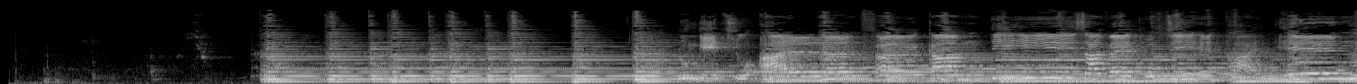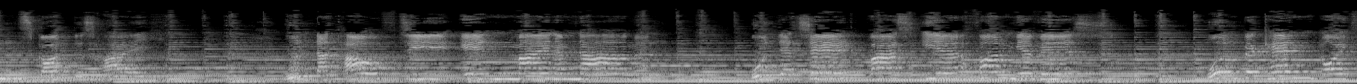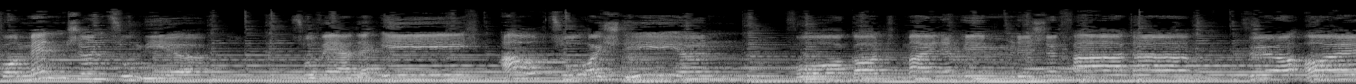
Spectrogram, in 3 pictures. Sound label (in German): Nun geht zu allen Volkern, Orgel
